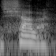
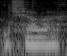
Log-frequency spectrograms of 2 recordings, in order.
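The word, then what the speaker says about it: शाल: It's called Shala in Sanskrit. Shala. Okay. And this is a long A. This is how you show a long A in ACIP transcription.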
